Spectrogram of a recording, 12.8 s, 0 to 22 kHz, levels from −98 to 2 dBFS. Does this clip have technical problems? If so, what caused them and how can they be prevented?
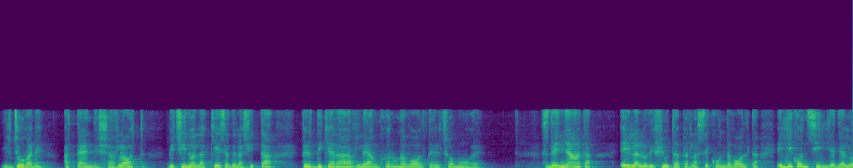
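Yes, there are three. From 5.06 to 6.57 s you get repeated stalls, a stutter: the packets kept arriving late, so the jitter buffer ran dry 19 times in that stretch. Each time the receiver just carried the last sound on for a moment, never longer than 14 ms, adding about 191 ms in all, roughly 13% of that span. Nothing is actually lost, but the audio catches and drags. To prevent it, fix the network path's delay variation or let the buffer hold a bit more reserve.

Right after, from 6.92 to 7.84 s, there's a jitter buffer slow-down. The buffer was running low, so the receiver padded it by repeating single pitch periods and bits of pause many times over, adding about 101 ms. That stretch plays at around 90% speed with the pitch unchanged, so sounds get drawn out. To prevent it, keep the buffer from draining in the first place with steadier packet delivery or a slightly larger target delay.

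Then from 10.39 to 11.9 s there's a jitter buffer speed-up, which goes the other way. The buffer had piled up more audio than it wanted, probably from late packets landing together, so it trimmed tiny pitch-period slices again and again, about a tenth of a second in total. The audio runs at around 106% speed at the same pitch and sounds a little hurried. To prevent it, smooth out the bursty delivery so the buffer doesn't overfill.

All of this sits on a call path whose coding noise and lack of anything above 8 kHz fit G.722 at 64 kbps.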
